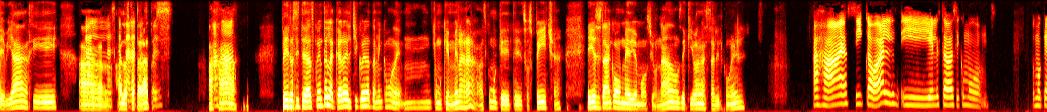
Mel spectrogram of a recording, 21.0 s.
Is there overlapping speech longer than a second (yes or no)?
yes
